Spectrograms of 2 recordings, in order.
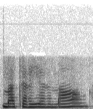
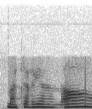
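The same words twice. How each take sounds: The two takes are said the same way.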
